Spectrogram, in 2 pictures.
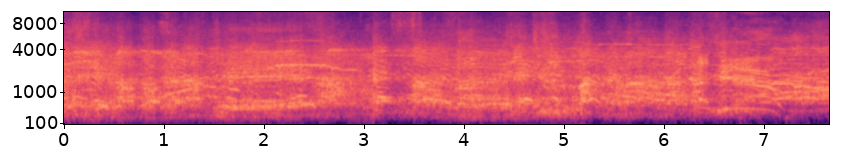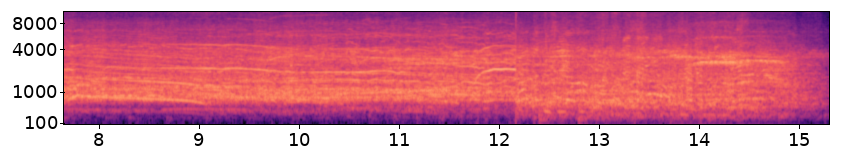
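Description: A large crowd chants and shouts loudly outdoors.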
